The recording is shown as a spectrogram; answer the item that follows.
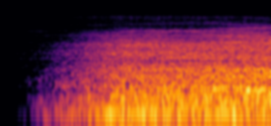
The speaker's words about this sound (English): The two TIE fighters descended to a smooth landing.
